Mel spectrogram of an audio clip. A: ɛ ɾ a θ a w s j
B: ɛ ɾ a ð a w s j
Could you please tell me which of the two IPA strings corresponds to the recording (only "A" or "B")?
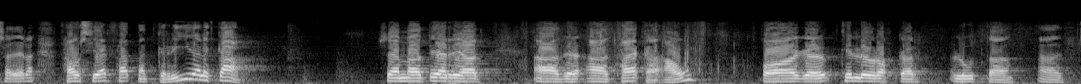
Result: A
